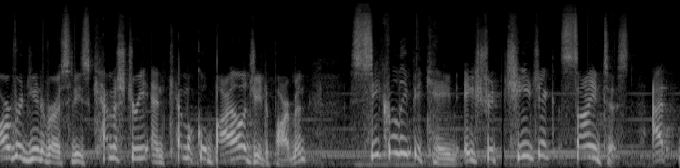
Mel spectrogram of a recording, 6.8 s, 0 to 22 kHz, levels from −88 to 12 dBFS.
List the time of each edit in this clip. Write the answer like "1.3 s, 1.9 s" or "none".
3.2 s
